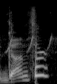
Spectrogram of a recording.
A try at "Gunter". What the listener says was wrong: It's Gunter, no H. Trust me, it's Gunter.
